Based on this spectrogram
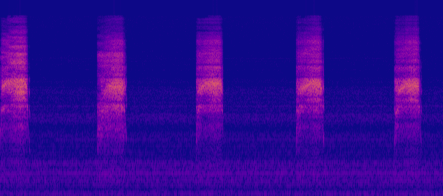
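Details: Nest-cam recording of wild barn owl chicks in a monitored box: five harsh, breathy hisses, each about half a second long, repeated at steady two-second intervals over a quiet electrical hum.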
